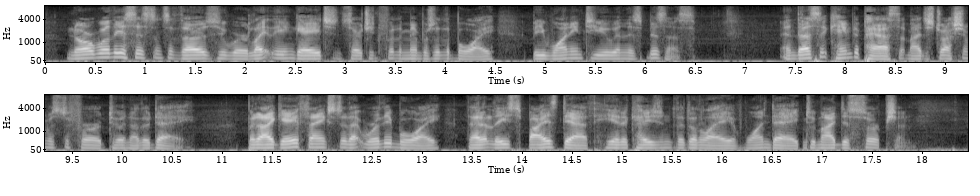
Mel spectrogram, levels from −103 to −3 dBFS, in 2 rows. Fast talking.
Yes: fast, 210 wpm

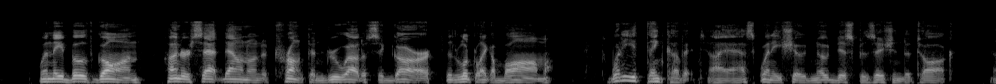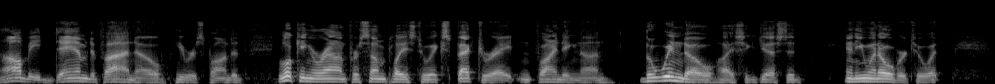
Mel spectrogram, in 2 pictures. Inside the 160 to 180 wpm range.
No: average, 195 wpm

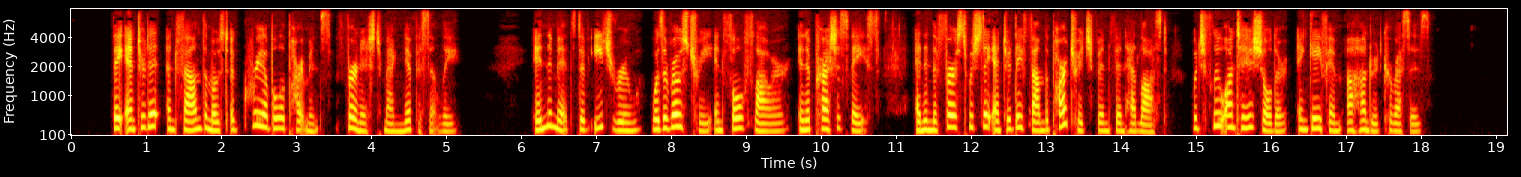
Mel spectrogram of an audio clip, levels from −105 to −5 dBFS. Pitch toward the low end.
No: high, 210 Hz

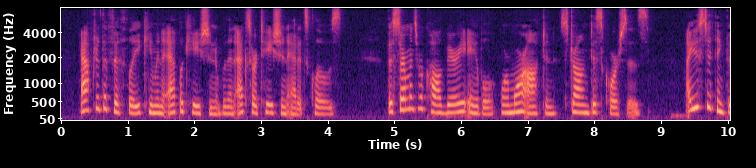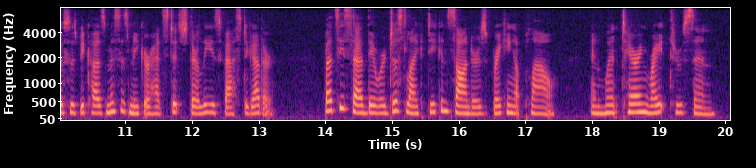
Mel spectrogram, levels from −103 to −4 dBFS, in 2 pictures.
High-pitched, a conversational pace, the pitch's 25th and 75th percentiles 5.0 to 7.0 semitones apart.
No: high, 205 Hz; average, 165 wpm; average, 3.2 semitones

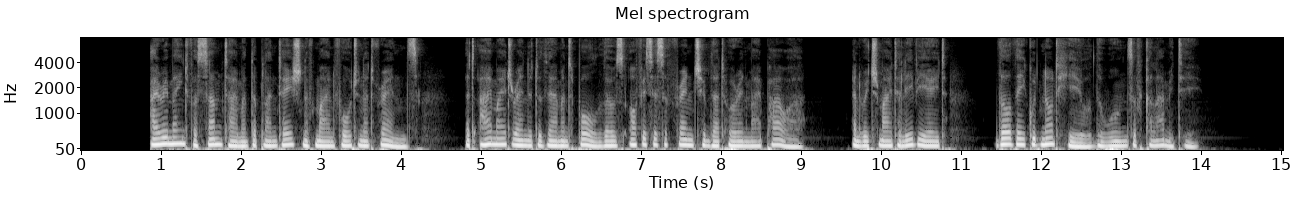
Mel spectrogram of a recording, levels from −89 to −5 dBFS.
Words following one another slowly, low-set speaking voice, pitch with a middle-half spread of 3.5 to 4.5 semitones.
No: average, 170 wpm; low, 130 Hz; average, 4.0 semitones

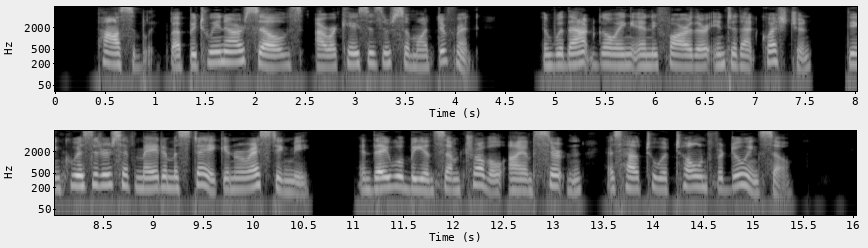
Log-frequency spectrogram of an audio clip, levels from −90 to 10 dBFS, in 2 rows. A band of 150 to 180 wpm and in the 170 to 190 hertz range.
Yes: average, 165 wpm; medium, 185 Hz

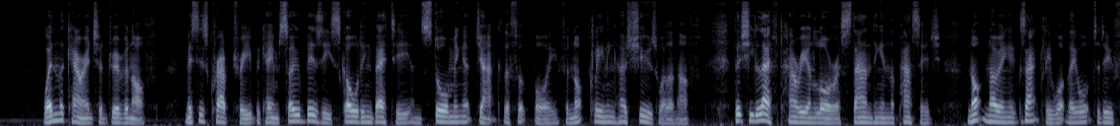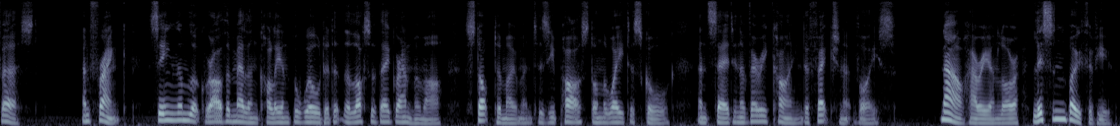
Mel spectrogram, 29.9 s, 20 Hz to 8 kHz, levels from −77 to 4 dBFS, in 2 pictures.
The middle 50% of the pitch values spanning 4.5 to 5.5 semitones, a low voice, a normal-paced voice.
No: average, 4.0 semitones; low, 115 Hz; average, 175 wpm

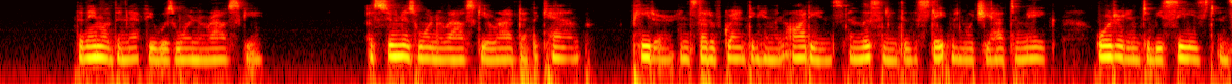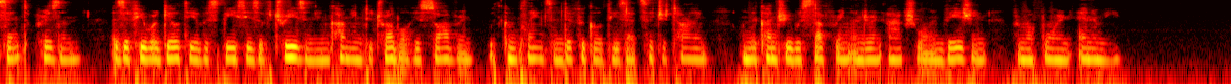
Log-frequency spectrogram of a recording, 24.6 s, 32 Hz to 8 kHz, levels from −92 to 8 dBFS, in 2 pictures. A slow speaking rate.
No: average, 190 wpm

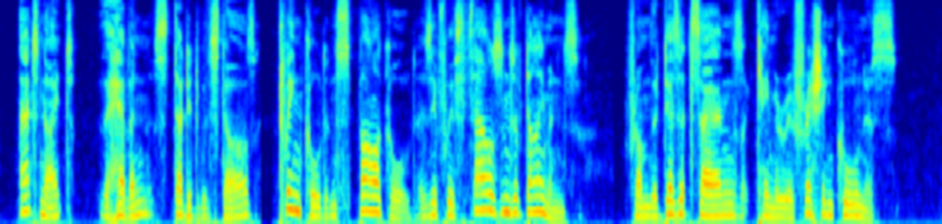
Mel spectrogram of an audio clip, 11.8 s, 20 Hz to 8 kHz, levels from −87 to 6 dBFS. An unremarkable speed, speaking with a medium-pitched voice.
No: slow, 120 wpm; medium, 145 Hz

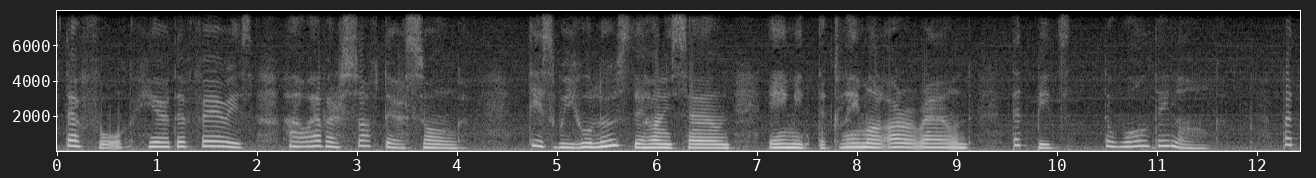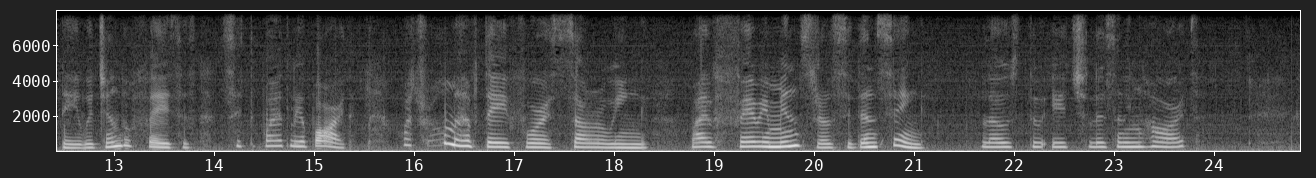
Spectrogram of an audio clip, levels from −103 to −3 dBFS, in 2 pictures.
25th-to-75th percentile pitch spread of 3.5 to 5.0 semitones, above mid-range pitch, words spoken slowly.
Yes: average, 4.3 semitones; high, 240 Hz; slow, 125 wpm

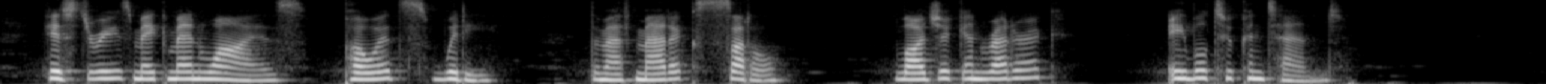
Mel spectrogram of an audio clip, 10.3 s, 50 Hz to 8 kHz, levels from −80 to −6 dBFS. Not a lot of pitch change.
No: average, 3.2 semitones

